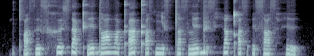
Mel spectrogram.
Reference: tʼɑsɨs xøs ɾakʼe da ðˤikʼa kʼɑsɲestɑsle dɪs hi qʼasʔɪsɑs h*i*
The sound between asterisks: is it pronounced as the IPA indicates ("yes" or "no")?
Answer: no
